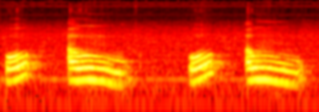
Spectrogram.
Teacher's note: पश्च म्हणजे काय जिभेच्या सर्वात मागच्या भागावर याच व्हायब्रेशन होत असतं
